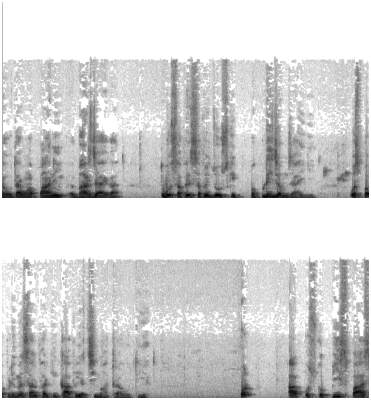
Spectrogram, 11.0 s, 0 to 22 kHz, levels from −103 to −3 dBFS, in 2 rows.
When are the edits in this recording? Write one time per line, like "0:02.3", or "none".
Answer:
none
